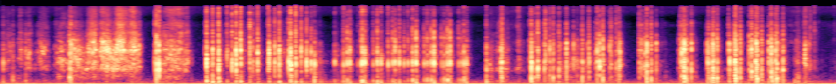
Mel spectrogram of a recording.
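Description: Long acrylic nails tap and scratch across the printed surface of a small Sour Patch Kids cardboard box that appears full of candy. Dense runs of quick, dry, bright clicks and scrapes cut in and out, with brief pauses between bursts over a steady low hum.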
